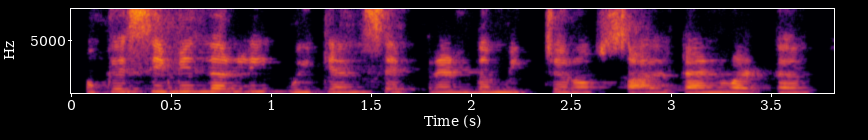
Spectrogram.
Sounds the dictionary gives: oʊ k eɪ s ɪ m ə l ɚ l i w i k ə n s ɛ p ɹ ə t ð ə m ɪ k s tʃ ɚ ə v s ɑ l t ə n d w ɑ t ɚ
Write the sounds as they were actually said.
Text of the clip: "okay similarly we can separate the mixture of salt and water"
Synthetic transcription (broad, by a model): oʊ k eɪ s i m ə l ɚ l i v i k ə n s ɛ p ɹ ə t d ə m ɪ k tʃ ɚ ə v s ɑ l t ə n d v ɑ t ɚ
